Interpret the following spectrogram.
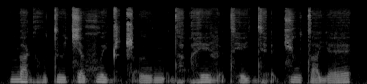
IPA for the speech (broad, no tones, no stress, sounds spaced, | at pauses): n a ɡʱ u t ɯ t͡ɕ a xʷ ɛ j d ɛ̰ ʈ͡ʂ a̰ l u ŋʷ a̰ dʱ a̰ ɦ e v ɛ̰ tʰ e j dʱ ɛ̰ t͡ɕ u t a j ɛ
